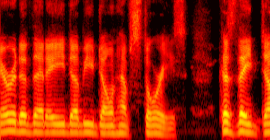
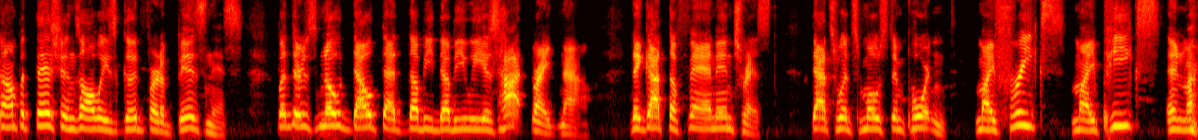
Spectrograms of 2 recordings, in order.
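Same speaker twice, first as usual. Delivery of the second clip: put-on Minnesotan accent, higher pitch; 5 semitones higher than usual. Reading out a wrestler's quote about competition: Scott Steiner in Minnesotan accent. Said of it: "A Minnesotan accent".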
